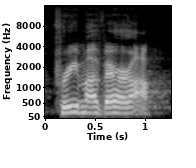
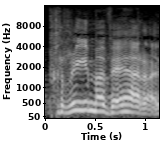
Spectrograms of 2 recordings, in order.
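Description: First: The R is an American-style R. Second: The R is rolled. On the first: The speaker calls it wrong. "not primavera. No Kansas R's" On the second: The speaker calls it right. "Be sure to roll the R's. I want primavera"

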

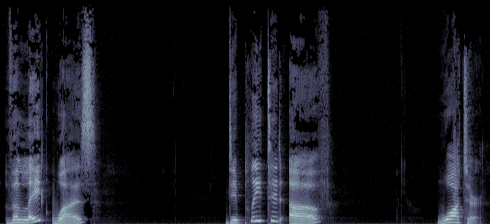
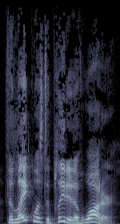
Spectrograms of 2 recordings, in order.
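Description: First: The sentence is said slowly and carefully. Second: The sentence is said at a natural speed. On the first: "this time repeat after me" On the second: "this time we will go at a more natural pace"

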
